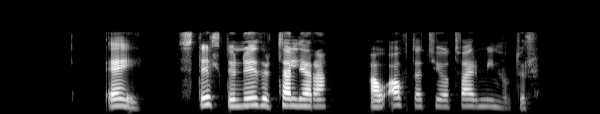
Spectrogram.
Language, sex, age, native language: Icelandic, female, 40-49, Icelandic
